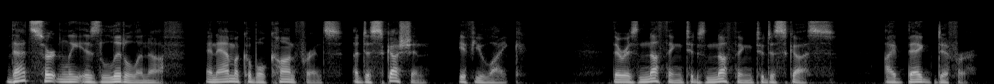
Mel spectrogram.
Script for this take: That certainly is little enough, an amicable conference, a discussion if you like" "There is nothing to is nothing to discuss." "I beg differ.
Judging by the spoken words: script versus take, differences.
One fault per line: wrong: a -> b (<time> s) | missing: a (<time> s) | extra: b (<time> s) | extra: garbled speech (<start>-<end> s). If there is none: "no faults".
no faults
